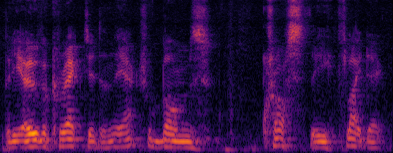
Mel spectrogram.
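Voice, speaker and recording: An older man recalls events at a measured storytelling pace in an interview, often clearing his throat. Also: mid-range voice, steady tone. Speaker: retired naval officer interviewee. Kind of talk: interview recollection.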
